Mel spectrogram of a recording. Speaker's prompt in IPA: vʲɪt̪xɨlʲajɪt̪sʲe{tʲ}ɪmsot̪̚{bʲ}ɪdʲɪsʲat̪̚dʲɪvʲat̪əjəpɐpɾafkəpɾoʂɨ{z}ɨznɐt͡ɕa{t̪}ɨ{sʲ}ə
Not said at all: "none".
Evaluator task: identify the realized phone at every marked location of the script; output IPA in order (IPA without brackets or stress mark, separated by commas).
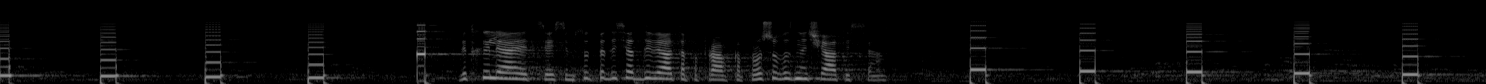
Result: sʲ, pʲ, v, t̪, sʲ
